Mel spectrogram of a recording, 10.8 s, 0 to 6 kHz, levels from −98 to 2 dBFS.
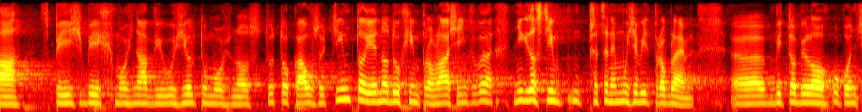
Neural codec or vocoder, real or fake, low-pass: none; real; 5.4 kHz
